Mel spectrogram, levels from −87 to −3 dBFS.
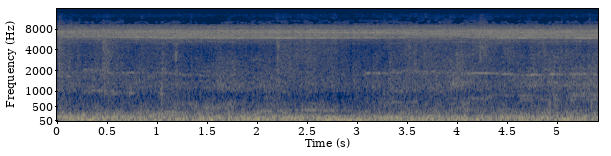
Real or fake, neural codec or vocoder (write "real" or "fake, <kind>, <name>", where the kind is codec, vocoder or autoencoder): real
